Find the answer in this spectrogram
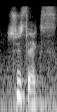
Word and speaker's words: Sussex: Je crois que ça s'écrit S-U-S-S-E. Deux S-E-X. OK. Sussex.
